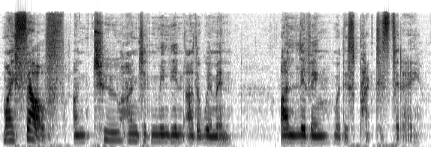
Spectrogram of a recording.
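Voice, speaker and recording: Woman speaker from Somalia, lowish voice, earnest stage testimony, a bit off-mic. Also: steady tone, measured pace, creaky, a little mellow, distant mic. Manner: earnest, emphatic storytelling. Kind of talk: personal testimony talk. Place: stage before an audience.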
